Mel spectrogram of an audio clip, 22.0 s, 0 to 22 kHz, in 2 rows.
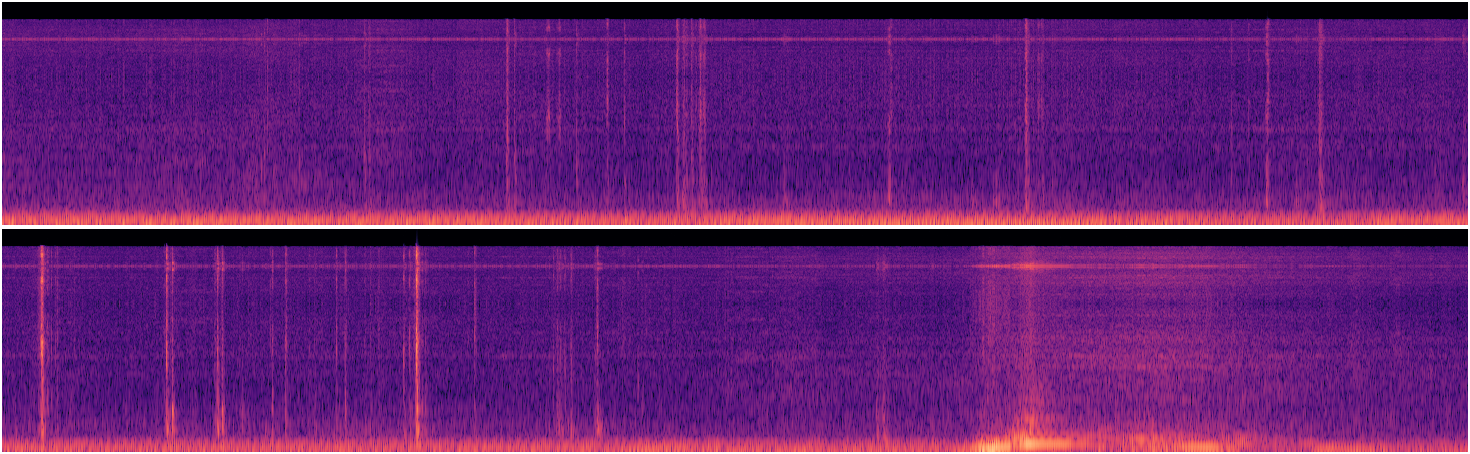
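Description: A 2009 Holden Commodore's 3.6-litre V6 idles steadily, with a few light clicks as the automatic gear selector is moved through its positions. Near the end the engine is revved sharply once, its pitch rising and falling back, then given a smaller rev.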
